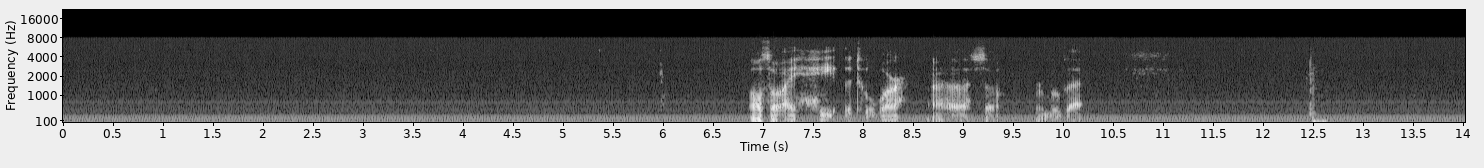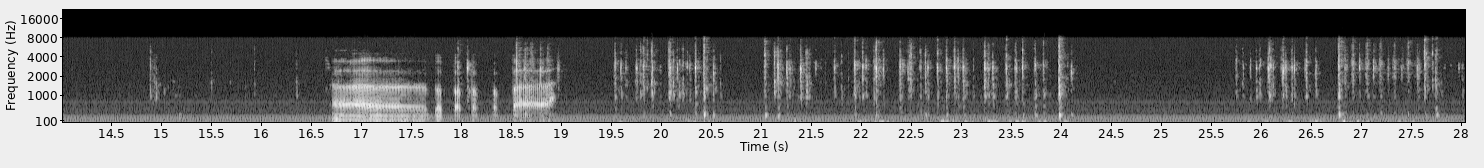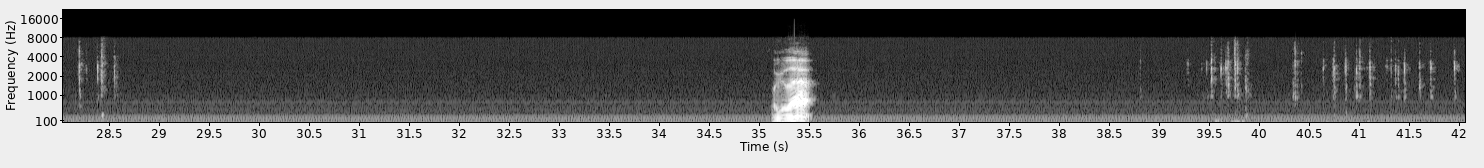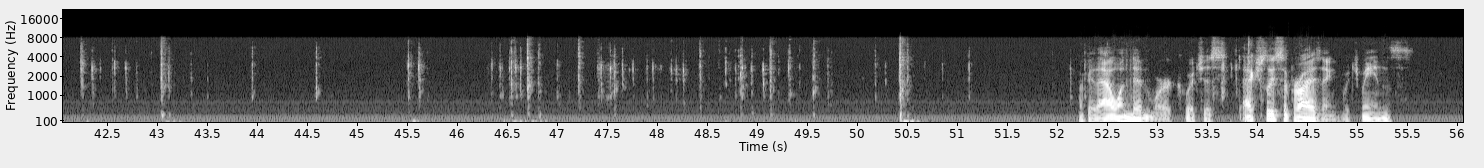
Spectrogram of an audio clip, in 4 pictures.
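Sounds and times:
steady low hum: 0.0s - 56.0s
typing on computer keyboard: 18.0s - 24.2s, 25.8s - 28.6s, 39.3s - 43.4s, 45.5s - 45.7s, 46.3s - 50.9s, 53.6s - 53.9s.

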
